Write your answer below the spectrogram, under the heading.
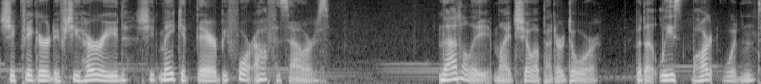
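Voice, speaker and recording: Music plays behind speech delivered at a fairly quick pace. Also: woman. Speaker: podcast story narrator. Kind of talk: romance audio story reading. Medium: read story.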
